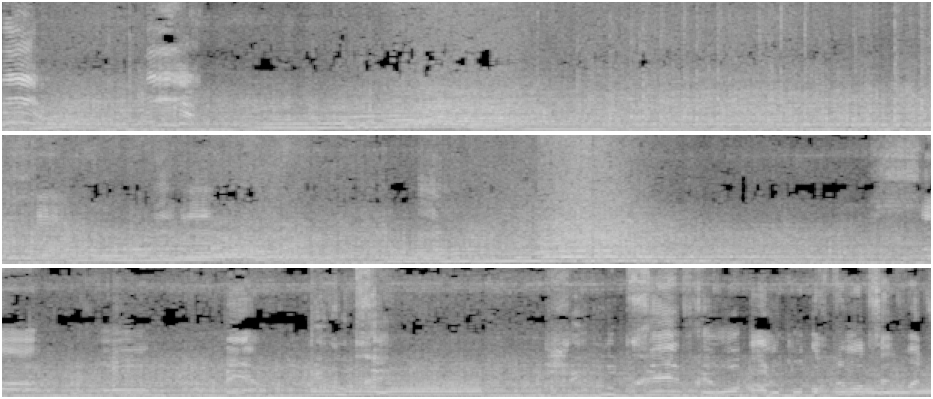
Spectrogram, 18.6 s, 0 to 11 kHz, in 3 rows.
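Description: A Ferrari F40 engine revving hard while drifting, loud and continuous from inside the car, its pitch climbing and falling through gear changes, with excited voices talking over it.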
